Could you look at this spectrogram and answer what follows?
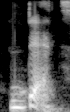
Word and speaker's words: debt: You can also find the silent letter B in words that have the B come right before the letter T. Words like debt, debtor, debtor, not debtor, not debt.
